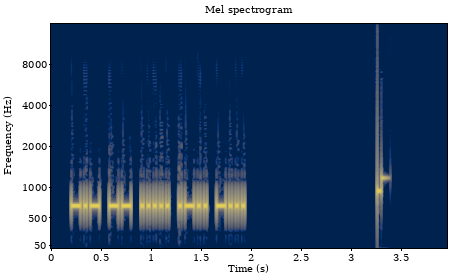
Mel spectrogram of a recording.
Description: Morse code, heard as a keyed tone, about 34 wpm, 700 Hz. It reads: KM5LB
